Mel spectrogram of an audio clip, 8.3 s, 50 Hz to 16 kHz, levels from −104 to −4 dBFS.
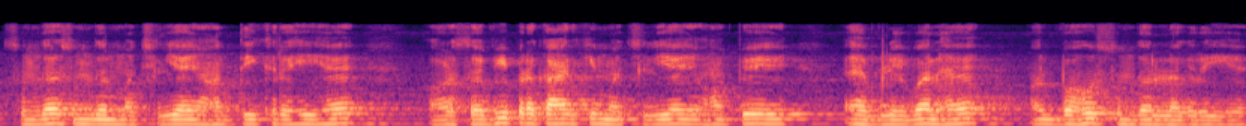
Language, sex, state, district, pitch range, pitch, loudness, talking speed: Hindi, male, Chhattisgarh, Jashpur, 125-140 Hz, 130 Hz, -19 LUFS, 165 wpm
